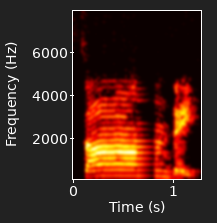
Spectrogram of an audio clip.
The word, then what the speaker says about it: Sunday: Y el último día de la semana, Sunday, como sunny, Sunday.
